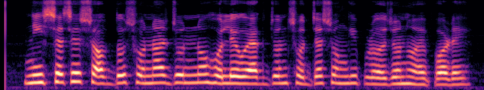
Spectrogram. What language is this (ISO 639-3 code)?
ben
